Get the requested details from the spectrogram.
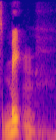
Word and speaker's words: Maton: Nick, I don't know if it's Maton or Maton.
